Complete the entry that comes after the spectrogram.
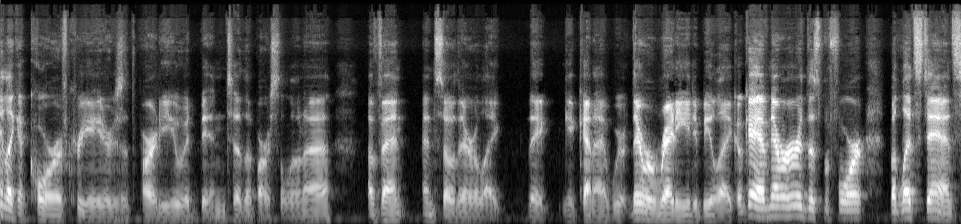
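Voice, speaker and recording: A man's voice: medium pitch, fairly bright tone. A man co-hosting a podcast, chatting casually and acting out quotes with animation. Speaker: podcast co-host. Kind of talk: casual recap chat.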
